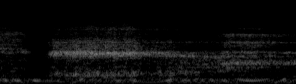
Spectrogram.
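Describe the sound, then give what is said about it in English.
A long, deep breath drawn in through the airway, a soft, airy hiss held steadily for about two and a half seconds with no talk over it. “Deep breath in.”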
